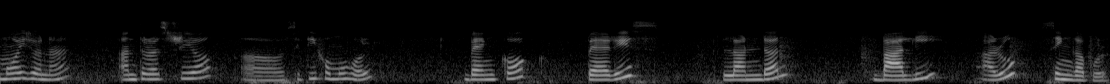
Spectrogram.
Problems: none marked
